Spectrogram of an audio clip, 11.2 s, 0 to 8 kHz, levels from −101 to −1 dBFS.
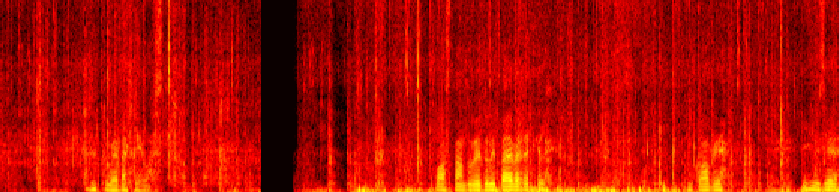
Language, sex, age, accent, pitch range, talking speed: Finnish, male, 60-79, native, 105-130 Hz, 55 wpm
